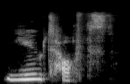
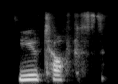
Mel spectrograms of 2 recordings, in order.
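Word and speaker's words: Uhthoff: The next one that I want to make sure you're aware of is something that's called UTOFS phenomenon. So UTOFS is spelled UHTHOFFS, UTOFS phenomenon. And I'm putting this in with the visual issues of MS, just to make you aware.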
